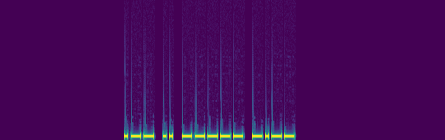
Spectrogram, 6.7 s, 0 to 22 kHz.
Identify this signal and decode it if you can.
Morse code, heard as a keyed tone, about 25 wpm, 700 Hz. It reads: WI0Y
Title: USA Call Signs - 4 Characters - Repeated 2x - 25wpm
